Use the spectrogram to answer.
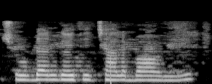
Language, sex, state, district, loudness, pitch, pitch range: Telugu, male, Telangana, Karimnagar, -16 LUFS, 215 Hz, 205-220 Hz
